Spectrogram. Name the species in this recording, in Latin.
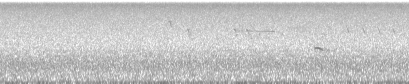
Zonotrichia leucophrys, Sialia currucoides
